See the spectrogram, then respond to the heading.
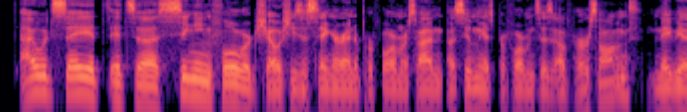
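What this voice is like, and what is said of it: Usual voice. Nothing is said of it.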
